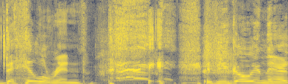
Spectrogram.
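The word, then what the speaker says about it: Dehillerin: If you go to Chez Georges, which you definitely should, go nearby to Ed Delrin, the cooking store. Yeah. Are they still open? Yeah. It's pronounced De Hillerin.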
